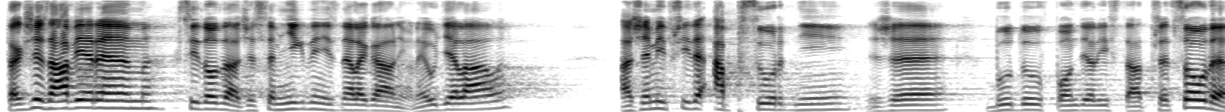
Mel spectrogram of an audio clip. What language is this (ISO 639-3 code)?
ces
